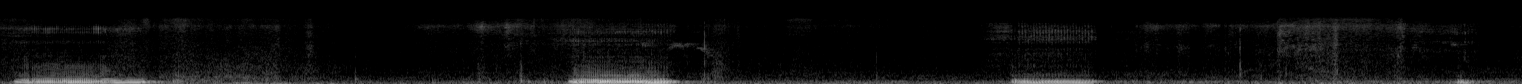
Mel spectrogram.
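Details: Sleeping Labrador Retriever puppy named Cherry snoring: loud, rough, low rumbling snores roughly every four to five seconds, each lasting about a second, with a faint hiss of quiet breathing in between.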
